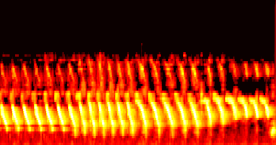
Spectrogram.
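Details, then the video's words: Morning song of a canary, a fast trill of clear, downward-sweeping whistled notes repeated about four times a second, rising slightly in pitch midway and ending in a brief upward flourish. "تغريد صباحي لكناري روعة"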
